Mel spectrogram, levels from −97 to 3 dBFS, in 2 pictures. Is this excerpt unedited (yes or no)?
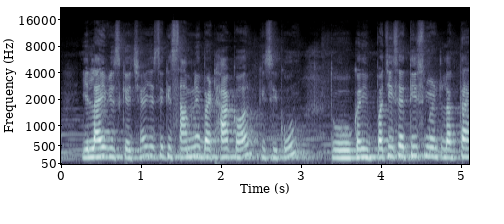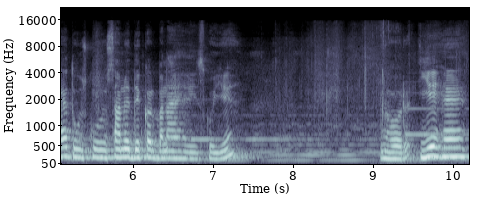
no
